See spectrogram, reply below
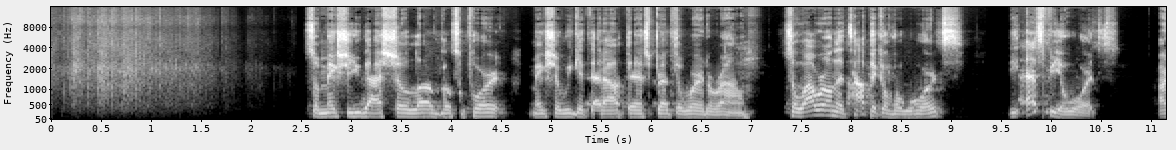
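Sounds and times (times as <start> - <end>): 
crowd applause: 0.0 - 2.0
speech: 2.6 - 11.1.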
